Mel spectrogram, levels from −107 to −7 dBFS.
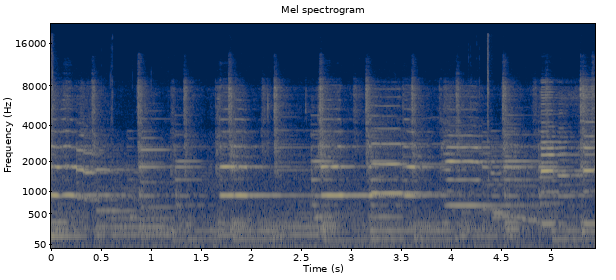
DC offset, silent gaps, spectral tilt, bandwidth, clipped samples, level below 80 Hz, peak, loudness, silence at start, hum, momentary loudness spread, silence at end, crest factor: under 0.1%; none; -2 dB/octave; 15 kHz; under 0.1%; -76 dBFS; -32 dBFS; -47 LUFS; 0 s; none; 10 LU; 0 s; 16 dB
